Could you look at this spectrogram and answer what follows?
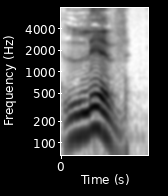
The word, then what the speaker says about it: live: L-I-V-E. Agora, presta atenção, porque se você for dizer o verbo viver, morar, escreve-se da mesma maneira, mas tem outra pronúncia. L-I-V-E. É live. Live. E a palavra, o adjetivo, né? E também o advérbio ao vivo é escrito da mesma maneira, mas pronuncia-se live. I, né? É o som longo do I.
